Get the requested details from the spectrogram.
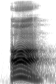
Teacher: A qalın açıq dodaqlanmayan saitdir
